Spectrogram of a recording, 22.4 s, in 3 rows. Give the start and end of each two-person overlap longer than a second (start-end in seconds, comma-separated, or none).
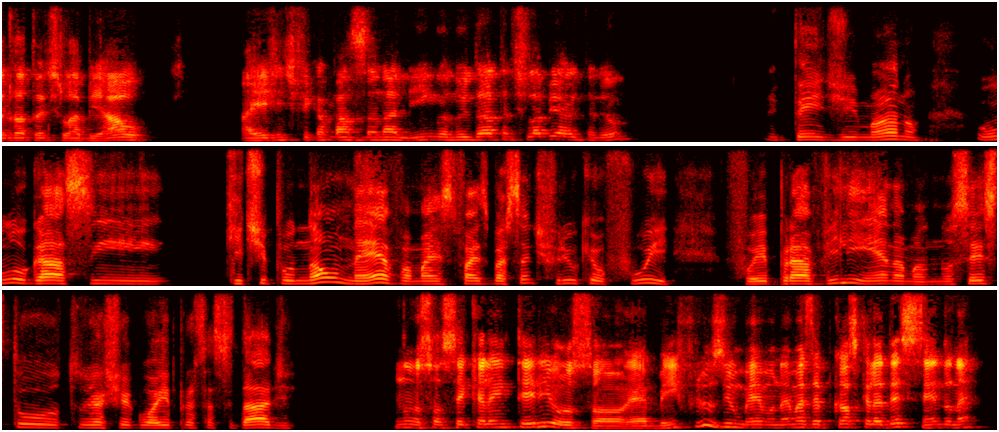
none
